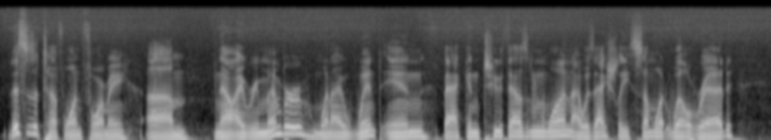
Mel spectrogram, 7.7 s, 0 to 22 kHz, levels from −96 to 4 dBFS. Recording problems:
hiss; noticeable; throughout; 20 dB below the speech

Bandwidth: 16.5 kHz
